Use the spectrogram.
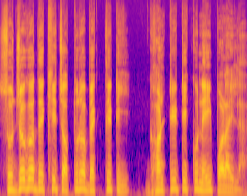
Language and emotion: Odia, neutral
